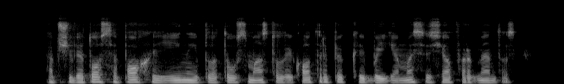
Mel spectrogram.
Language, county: Lithuanian, Vilnius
